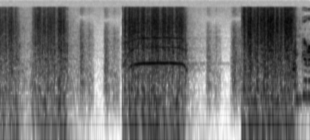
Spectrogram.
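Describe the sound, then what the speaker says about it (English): Rapid gunfire in Grand Theft Auto San Andreas comes in loud sustained bursts separated by short pauses, with a faint tone sounding under one burst. "Give me some fucking covering fire!"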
